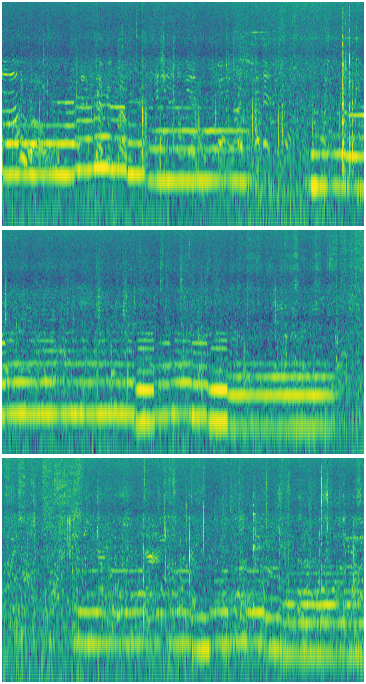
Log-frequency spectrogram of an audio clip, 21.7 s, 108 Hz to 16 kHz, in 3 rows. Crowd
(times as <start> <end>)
0.0 7.1, 13.1 21.7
